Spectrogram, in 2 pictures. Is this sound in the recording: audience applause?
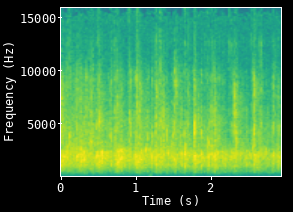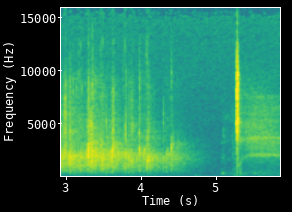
yes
